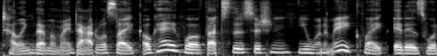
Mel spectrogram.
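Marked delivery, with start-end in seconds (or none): none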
